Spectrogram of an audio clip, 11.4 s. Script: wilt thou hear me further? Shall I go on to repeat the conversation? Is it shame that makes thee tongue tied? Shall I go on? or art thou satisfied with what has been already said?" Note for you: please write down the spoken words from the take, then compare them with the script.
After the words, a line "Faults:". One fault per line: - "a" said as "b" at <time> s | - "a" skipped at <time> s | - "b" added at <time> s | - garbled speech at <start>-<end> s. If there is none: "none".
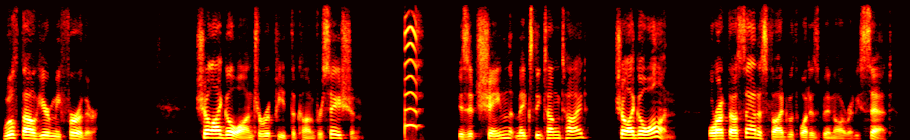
wilt thou hear me further? Shall I go on to repeat the conversation? Is it shame that makes thee tongue tied? Shall I go on? or art thou satisfied with what has been already said?"
Faults:
none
